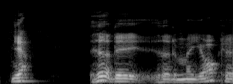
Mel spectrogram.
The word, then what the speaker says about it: Mallorca: så hedder det Mallorca. – Nej, det hedder Mallorca. På spansk to eller efter hinanden, det er udtalt som J.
